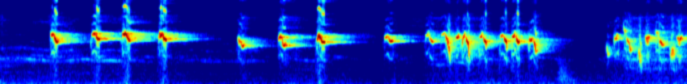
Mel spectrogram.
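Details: Clear separate chirps from a sooty-headed bulbul, spaced under half a second apart, running into faster bubbling chatter; used as a daily lure to get other birds singing.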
